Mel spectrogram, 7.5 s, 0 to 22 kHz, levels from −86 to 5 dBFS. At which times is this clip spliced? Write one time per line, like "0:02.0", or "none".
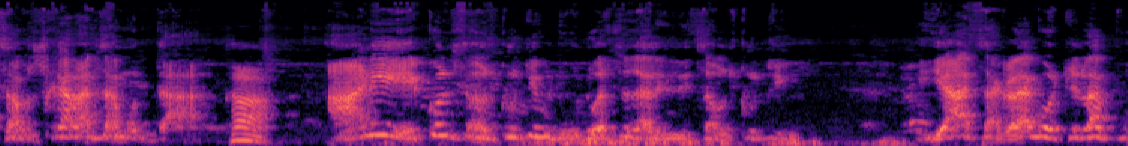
none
